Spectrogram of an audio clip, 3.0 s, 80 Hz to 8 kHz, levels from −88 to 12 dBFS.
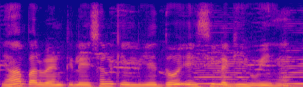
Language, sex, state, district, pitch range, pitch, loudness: Hindi, male, Uttar Pradesh, Lucknow, 155-180 Hz, 160 Hz, -16 LUFS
